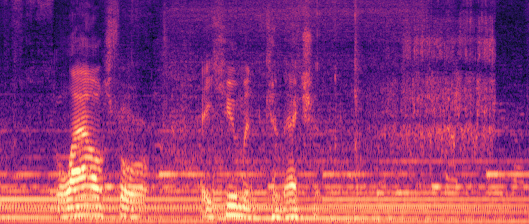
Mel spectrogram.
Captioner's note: sound of whipped cream coming out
